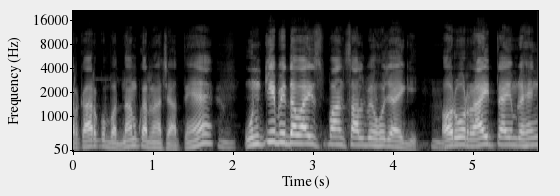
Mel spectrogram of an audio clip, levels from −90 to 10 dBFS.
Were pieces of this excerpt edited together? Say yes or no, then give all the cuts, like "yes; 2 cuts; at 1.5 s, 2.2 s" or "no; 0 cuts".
no; 0 cuts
